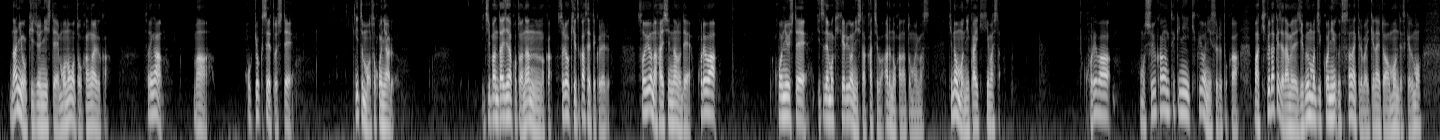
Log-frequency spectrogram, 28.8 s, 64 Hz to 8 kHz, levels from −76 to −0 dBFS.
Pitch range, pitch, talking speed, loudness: 95-140 Hz, 110 Hz, 340 characters per minute, -21 LUFS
